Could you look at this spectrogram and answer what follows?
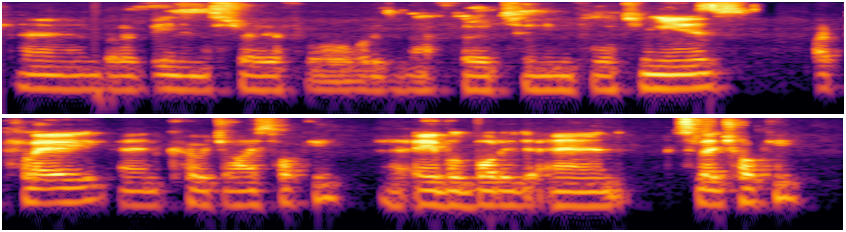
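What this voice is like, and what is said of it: Swedish accent in English. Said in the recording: “There's an accent you can pick up. It's Swedish.”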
